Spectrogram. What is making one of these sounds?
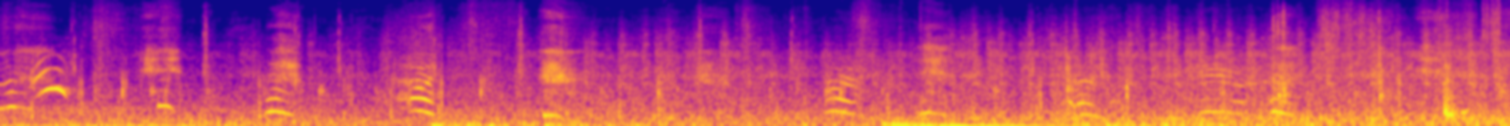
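Footsteps run over grass and wooden boards.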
